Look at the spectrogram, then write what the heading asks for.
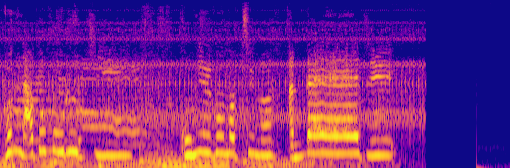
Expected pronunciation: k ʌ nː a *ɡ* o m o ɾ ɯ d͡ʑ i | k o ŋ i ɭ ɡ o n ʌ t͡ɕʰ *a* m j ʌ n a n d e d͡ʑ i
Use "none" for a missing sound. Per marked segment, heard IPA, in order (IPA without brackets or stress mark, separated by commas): d, i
